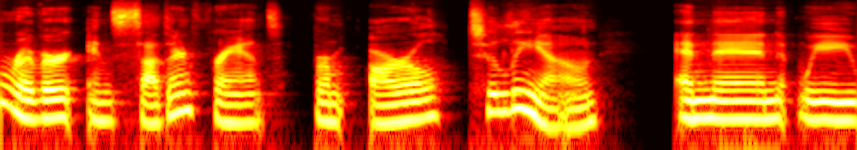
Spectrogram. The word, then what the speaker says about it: Arles: And I was watching one of the hosts say, so now we're going to take you through a tour of Arles. I'm like, that's it. It's Arles.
